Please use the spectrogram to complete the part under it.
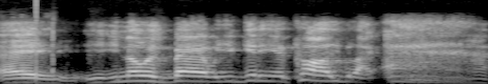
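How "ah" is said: put-on very quiet, hushed elderly groan or grunt. Retelling getting into a car: old person grunt. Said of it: "that old person grunt".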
